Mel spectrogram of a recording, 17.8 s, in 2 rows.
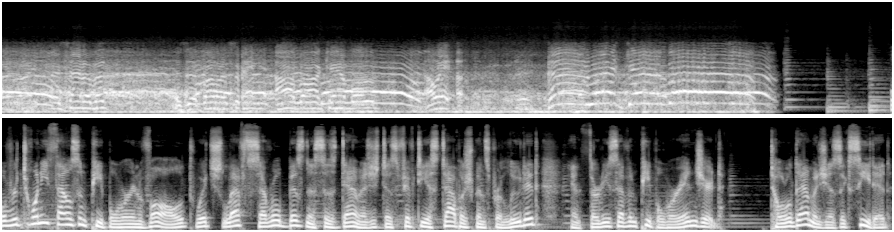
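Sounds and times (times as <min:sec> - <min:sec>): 
crowd jeering and shouting at police: 0:00.0 - 0:07.8
low rumble: 0:00.7 - 0:06.7
speech: 0:01.7 - 0:06.3, 0:08.9 - 0:17.7.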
